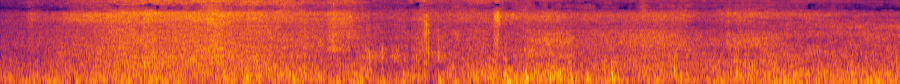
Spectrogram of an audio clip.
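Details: Loud wind rushing over the microphone, like surf, fills the recording with no animal voice.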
